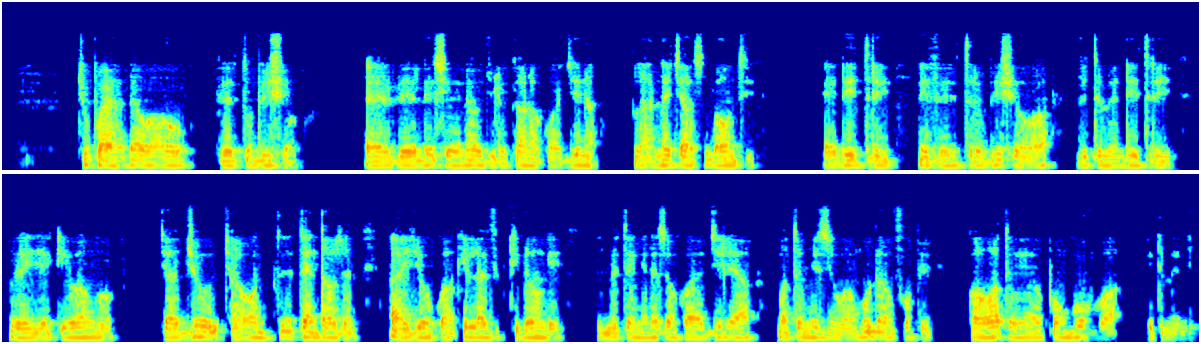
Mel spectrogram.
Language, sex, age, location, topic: Swahili, male, 25-35, Wajir, health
